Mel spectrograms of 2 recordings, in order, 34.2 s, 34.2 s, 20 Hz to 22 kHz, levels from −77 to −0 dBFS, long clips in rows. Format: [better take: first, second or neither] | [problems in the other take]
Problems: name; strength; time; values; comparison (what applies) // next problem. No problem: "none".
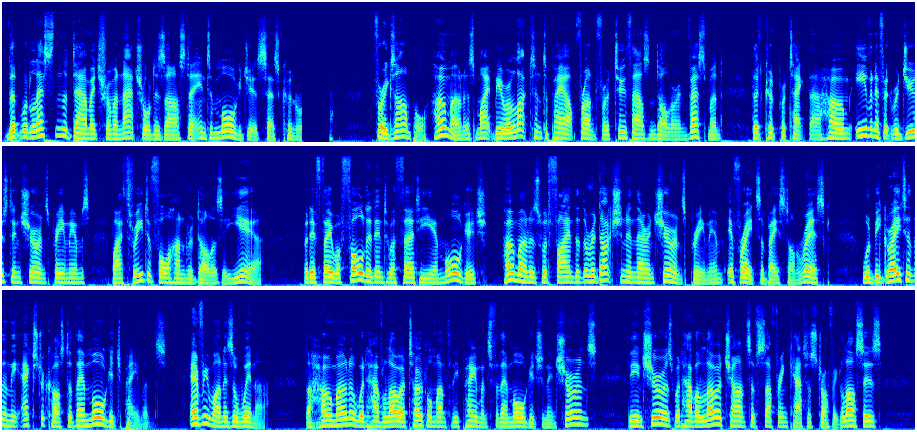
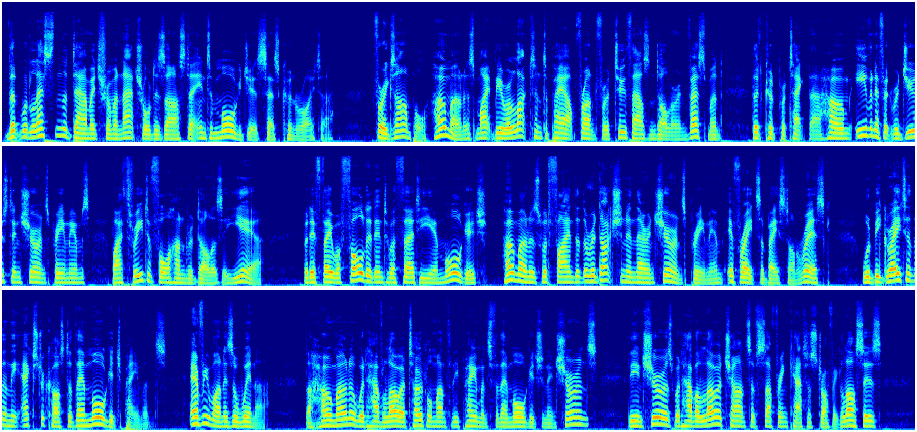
second | audio cutting out; at 4 s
